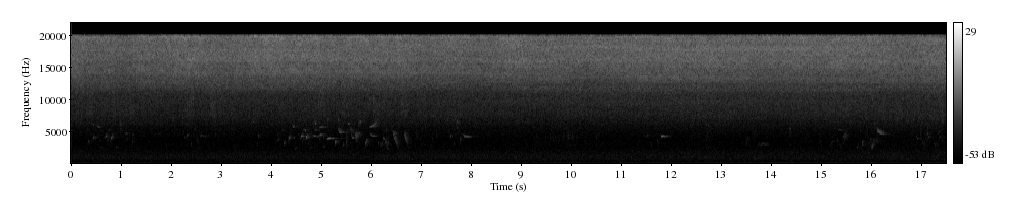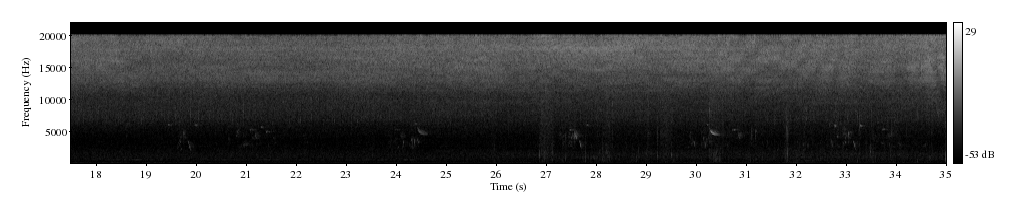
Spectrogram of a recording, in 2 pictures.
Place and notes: Tempelhofer Feld, Berlin, Deutschland - quiet summer morning with helicopter
revisiting the poplar trees on former Tempelhof airfield. hot and quiet summer morning, crickets in the high grass, no wind, the slowly increasing deep drone of an approaching helicopter hits my microphones.
(Sony PCM D50, DPA4060)
27 July 2013, 09:50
